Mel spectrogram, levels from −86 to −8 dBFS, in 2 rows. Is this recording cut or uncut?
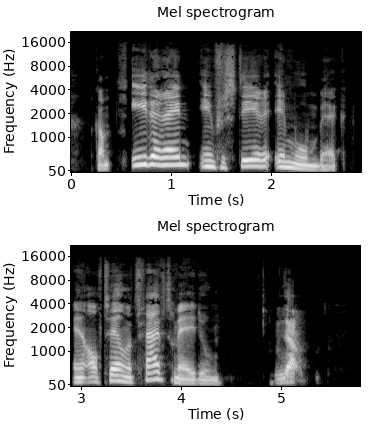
cut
